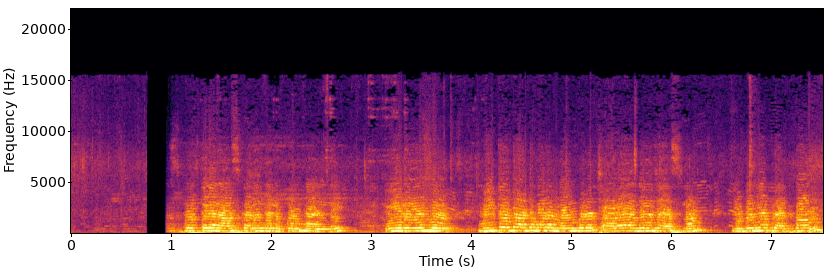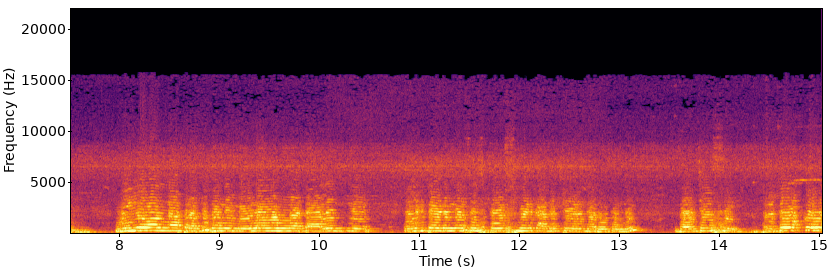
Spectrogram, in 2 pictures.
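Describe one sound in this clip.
A young woman speaks loudly into a microphone through a loudspeaker.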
